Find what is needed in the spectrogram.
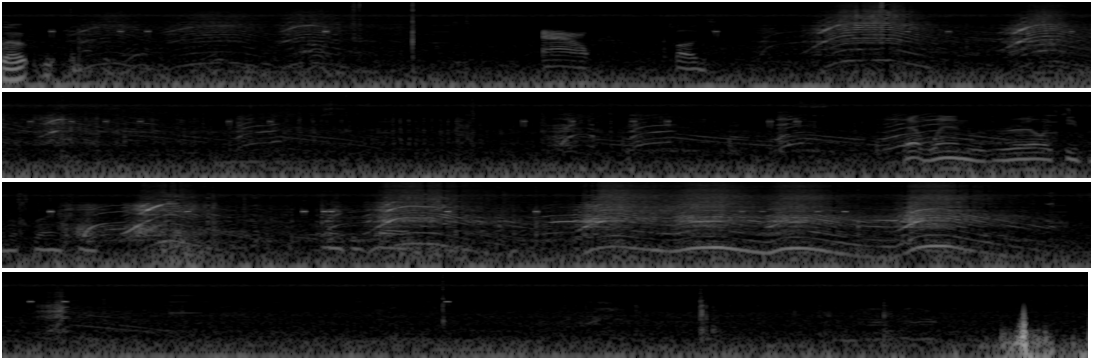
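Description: Electric motor and propeller of an E-flite Draco RC plane revving up and down in short sweeps as it taxis on the ground, loudest in a cluster of revs in the second half. A steady high insect drone and wind rumble run underneath.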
